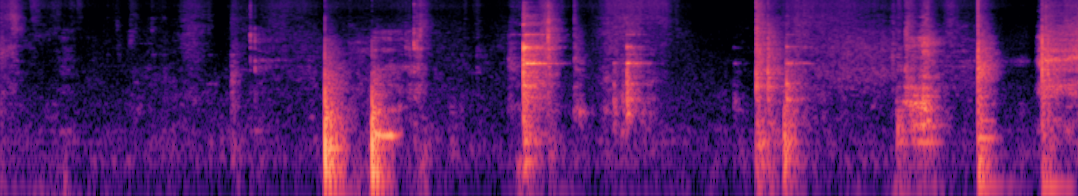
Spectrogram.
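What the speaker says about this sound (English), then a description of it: "I'm just scraping down the sides of the bowl again" Spatula scraping and knocking around the sides of a mixing bowl of chocolate chip cookie dough, scattered short clacks and scrapes separated by quiet gaps, close and fairly clear.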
